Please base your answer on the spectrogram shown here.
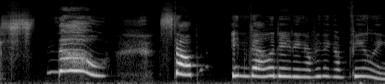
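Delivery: high, loud indignant cry; angry protest. Retold or imitated. Teen snapping at auntie's answer, high angry cry. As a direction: shout at her, offended and hurt. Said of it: "made me so mad".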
